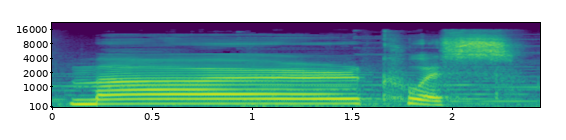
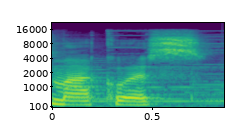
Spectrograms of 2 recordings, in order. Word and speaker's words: Marquess: ] how do you say this word Oh mark wis it is Marquess oh it's Mark II and French it's a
